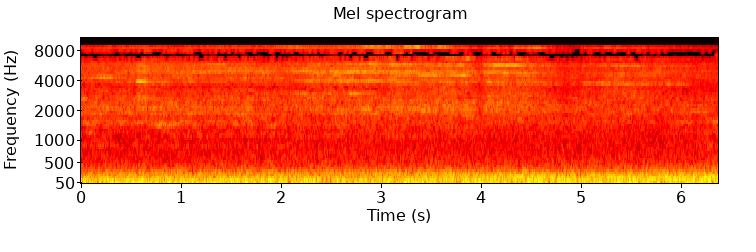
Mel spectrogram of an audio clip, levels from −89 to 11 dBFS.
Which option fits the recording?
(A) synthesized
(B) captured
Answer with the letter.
B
